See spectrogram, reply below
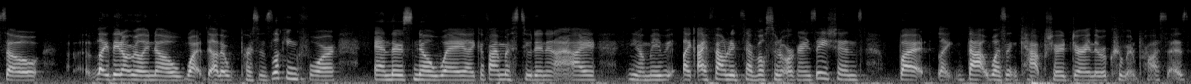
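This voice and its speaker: A young woman from Quebec, Canada, gives a relaxed talk about her startup in a small office lounge. Her pitch stays level and unvaried, and she often pauses on "like" and "um". A faint hiss sits under the room sound. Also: poor audio. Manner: conversational, many fillers like "like" and "um". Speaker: guest speaker, startup founder. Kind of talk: casual talk to a small audience.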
